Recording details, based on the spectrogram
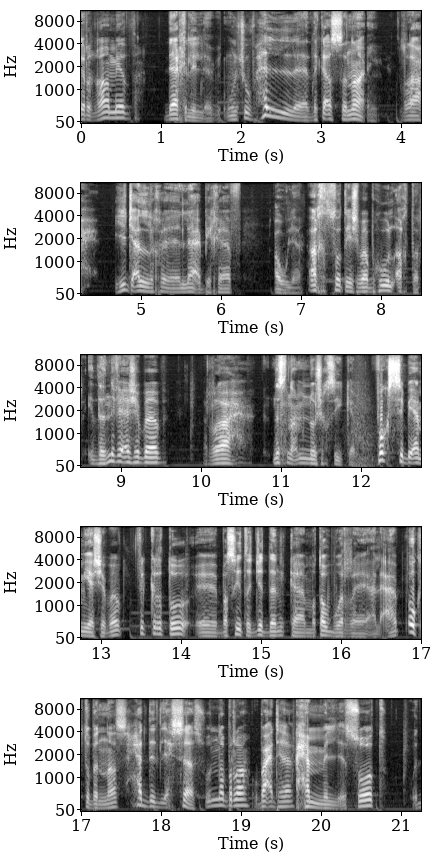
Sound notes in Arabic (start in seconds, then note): none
